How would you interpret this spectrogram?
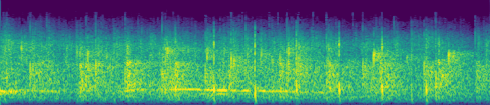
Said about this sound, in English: I thought it would be appropriate to take just a quick second here and appreciate those in our church who put in hours and hours every week to lead us in worship at Calvary. Like, could we clap for them?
